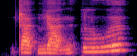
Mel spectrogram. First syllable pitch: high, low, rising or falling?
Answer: low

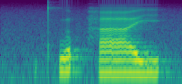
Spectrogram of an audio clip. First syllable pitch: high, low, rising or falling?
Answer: rising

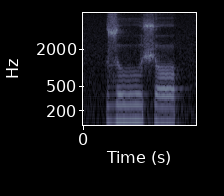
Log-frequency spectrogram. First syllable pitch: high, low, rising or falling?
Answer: high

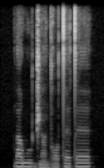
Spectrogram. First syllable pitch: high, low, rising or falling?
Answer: high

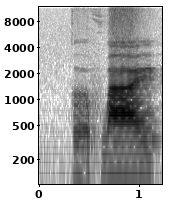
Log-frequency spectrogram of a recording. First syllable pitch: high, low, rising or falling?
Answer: low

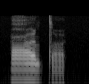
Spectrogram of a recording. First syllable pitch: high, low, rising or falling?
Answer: high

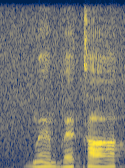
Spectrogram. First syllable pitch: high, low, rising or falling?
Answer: low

